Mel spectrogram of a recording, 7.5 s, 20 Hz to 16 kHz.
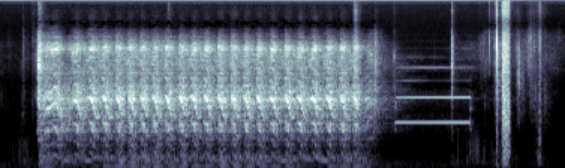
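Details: Ford F450 7.3L diesel. Even starter cranking at about three compressions a second for four seconds, never catching: crank, no start, traced to a faulty camshaft position (CMP) sensor.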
